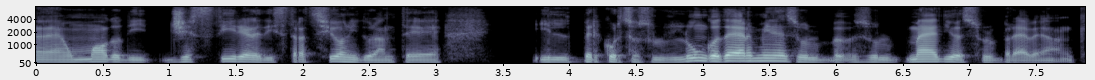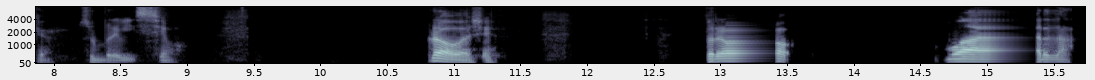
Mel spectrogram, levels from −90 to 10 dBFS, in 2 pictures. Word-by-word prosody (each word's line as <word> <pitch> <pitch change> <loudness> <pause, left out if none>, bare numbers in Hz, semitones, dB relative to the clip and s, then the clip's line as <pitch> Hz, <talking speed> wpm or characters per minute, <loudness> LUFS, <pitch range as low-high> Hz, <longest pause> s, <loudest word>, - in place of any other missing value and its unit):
è - - -3
un 105 +2 -4
modo 115 -2 0
di 95 -1 -8
gestire 115 +3 -1
le 105 - 0
distrazioni 110 +4 -3
durante 95 0 -6 0.7
il 105 -2 -5
percorso 105 -2 -2
sul 100 +1 -7
lungo 140 +5 +3
termine, 145 0 +5
sul 105 -5 -3
b 100 +1 -7
sul 100 0 -7
medio 120 0 +2
e - - 0
sul 90 -2 -5
breve 85 -1 -6
anche, 85 - -14
sul 95 - -15
brevissimo. 80 -4 -7 1.8
Provaci. 90 -2 +3 1.6
Pro 135 +1 +2 1.2
Guarda, 115 -2 +4
105 Hz, 100 wpm, -23 LUFS, 95-120 Hz, 1.8 s, termine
